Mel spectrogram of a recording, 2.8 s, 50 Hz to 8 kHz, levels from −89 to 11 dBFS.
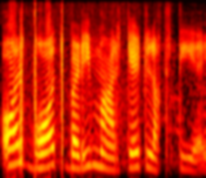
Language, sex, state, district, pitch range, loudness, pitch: Hindi, female, Maharashtra, Mumbai Suburban, 230-360 Hz, -17 LUFS, 260 Hz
